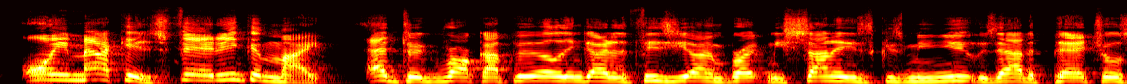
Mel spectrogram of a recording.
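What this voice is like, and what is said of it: Exaggerated Australian accent. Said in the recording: “my impression of me offering McDonald's to my Australian friend Shane. So I'll do the accents now just to differentiate between the two characters.”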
